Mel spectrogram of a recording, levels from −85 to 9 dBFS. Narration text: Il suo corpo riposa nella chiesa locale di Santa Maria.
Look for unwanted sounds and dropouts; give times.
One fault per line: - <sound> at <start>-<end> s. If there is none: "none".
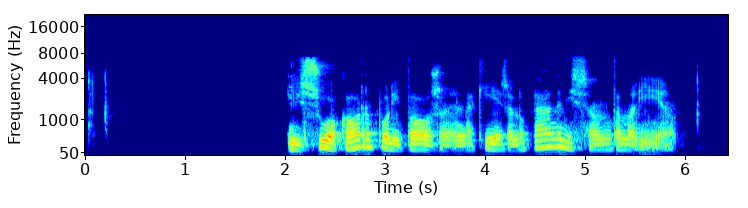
none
